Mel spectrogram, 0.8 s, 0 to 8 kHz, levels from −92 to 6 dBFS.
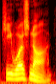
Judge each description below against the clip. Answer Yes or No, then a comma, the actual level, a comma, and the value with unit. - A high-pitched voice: No, low, 110 Hz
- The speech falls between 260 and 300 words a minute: No, fast, 225 wpm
